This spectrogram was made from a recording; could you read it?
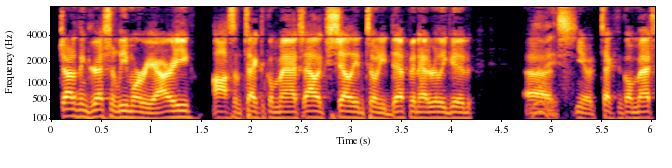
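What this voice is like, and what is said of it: Hoarse voice. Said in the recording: “hoarse. ... I can't sing the high notes.”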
